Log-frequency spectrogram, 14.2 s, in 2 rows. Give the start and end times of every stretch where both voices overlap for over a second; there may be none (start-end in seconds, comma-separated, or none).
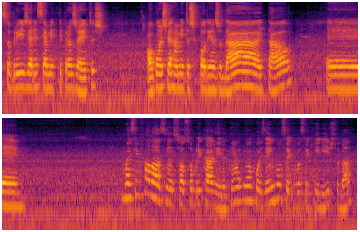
none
